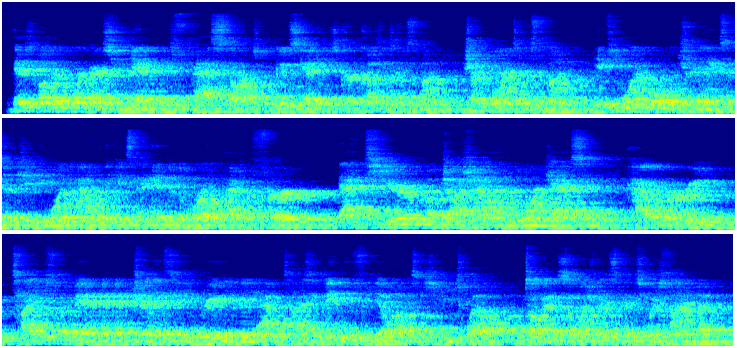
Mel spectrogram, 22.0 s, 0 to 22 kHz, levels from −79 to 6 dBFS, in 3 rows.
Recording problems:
room echo; strong; dies away in 2.4 s
off-mic speech; far
audio stuttering; at 16 s

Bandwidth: 14.5 kHz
